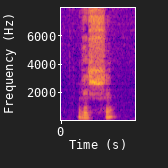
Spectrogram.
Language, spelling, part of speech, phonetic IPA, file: Polish, wyższy, adjective, [ˈvɨʃːɨ], LL-Q809 (pol)-wyższy.wav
